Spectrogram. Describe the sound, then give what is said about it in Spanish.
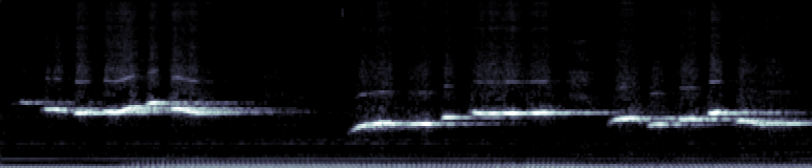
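Eerie whistling just outside a house drifts in three long, wavering phrases, each sliding slightly in pitch, over a steady low rumble in the background. No one speaks. “El silbido estaba justo fuera de nuestra casa.”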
